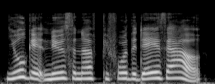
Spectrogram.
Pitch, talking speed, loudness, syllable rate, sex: 255 Hz, 225 wpm, -15 LUFS, 5.6 syllables/s, female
